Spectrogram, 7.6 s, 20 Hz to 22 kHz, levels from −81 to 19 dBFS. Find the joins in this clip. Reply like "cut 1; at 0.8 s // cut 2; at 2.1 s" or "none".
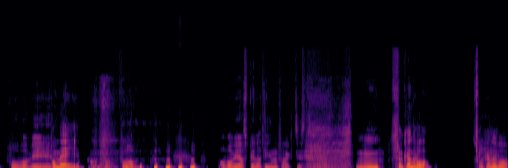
none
